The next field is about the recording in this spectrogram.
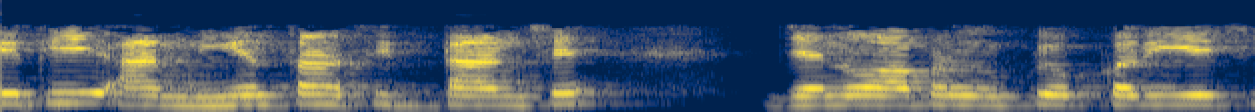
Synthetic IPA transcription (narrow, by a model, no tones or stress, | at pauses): et̪ʰianijənt̪ɾəɳsid̪ʱːãnt̪t͡ʃʰe | d͡ʒenoapɳ̃eupjoɡ̚kəɾijet͡ʃʰi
